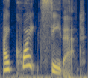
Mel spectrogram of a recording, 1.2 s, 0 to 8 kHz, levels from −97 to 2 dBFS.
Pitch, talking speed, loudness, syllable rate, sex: 245 Hz, 200 wpm, -18 LUFS, 4.6 syllables/s, female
